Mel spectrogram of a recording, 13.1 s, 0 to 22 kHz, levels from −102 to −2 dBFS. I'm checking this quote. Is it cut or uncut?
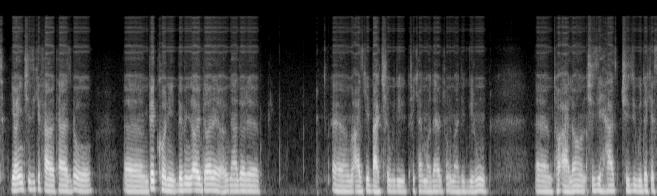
cut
